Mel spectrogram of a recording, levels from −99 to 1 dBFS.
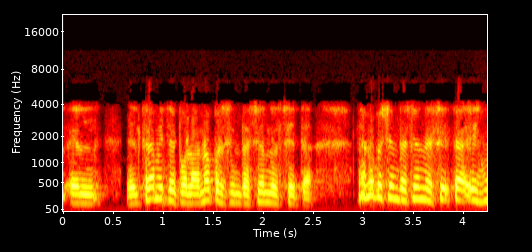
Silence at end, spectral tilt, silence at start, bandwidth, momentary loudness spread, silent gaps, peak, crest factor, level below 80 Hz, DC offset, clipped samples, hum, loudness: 0 s; -8 dB/octave; 0 s; 4.5 kHz; 8 LU; none; -2 dBFS; 18 dB; -66 dBFS; under 0.1%; under 0.1%; none; -20 LUFS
